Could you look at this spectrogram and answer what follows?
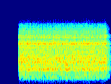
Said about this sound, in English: A bank burglar alarm!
